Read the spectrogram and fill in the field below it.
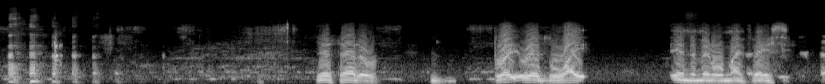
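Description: A middle-aged man laughs over an online call.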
